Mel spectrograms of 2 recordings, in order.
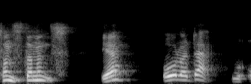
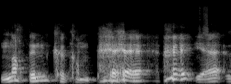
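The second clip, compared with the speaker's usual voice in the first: slow speech, laughing through the words. Answering another speaker's claim about a challenger, laughing while talking. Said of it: "Sorry, I'm laughing".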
